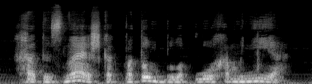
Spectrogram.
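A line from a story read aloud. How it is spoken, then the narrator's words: Menacing growl, demon. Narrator (Russian): Угрожающе прорычал демон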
